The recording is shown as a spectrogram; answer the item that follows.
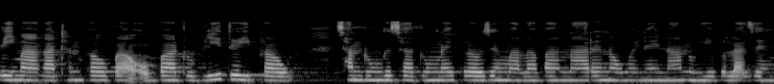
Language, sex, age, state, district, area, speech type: Bodo, female, 60+, Assam, Chirang, rural, spontaneous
